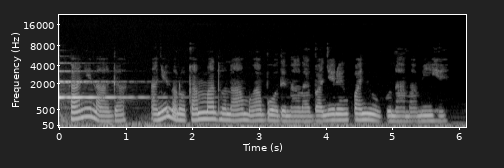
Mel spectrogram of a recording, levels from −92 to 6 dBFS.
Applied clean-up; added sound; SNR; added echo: none; Piano; 1 dB; none.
